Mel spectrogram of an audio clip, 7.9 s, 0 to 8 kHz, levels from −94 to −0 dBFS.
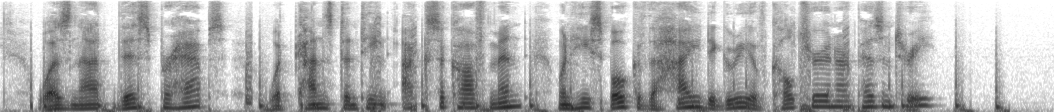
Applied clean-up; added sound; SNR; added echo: none; Scratching (performance technique); 11 dB; none.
